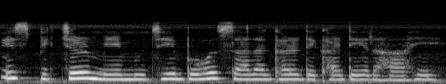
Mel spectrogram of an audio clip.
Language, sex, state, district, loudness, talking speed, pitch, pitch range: Hindi, female, Arunachal Pradesh, Lower Dibang Valley, -16 LUFS, 145 wpm, 230 Hz, 220-250 Hz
